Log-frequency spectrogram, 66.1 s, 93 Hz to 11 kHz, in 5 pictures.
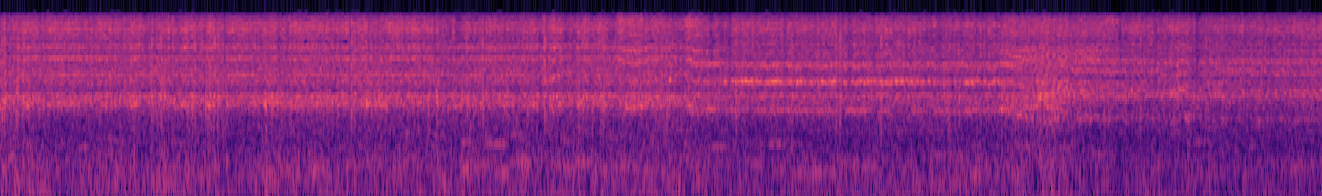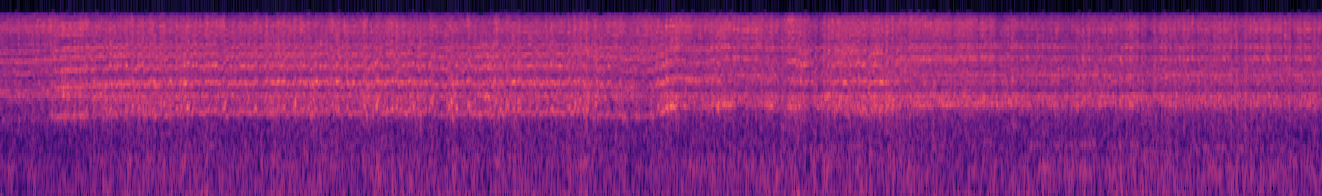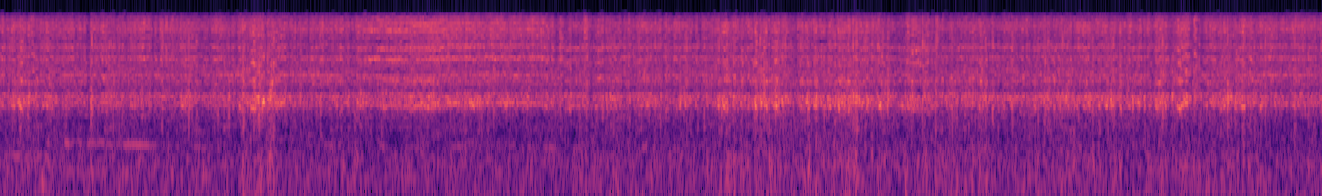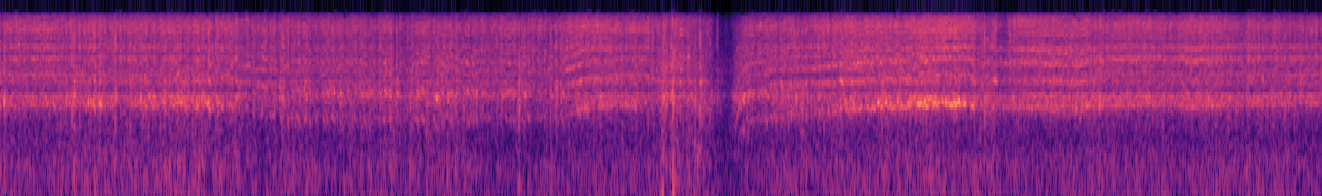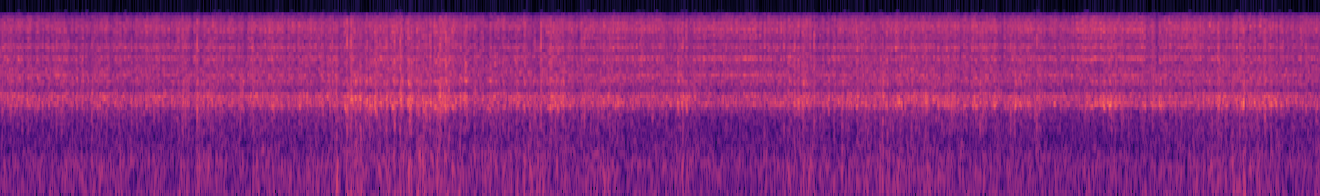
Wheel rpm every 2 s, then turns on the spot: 230, 230, 230, 210, 200, 170, 160, 160, 160, 170, 220, 230, 230, 230, 230, 230, 230, 230, 230, 230, 230, 170, 190, 140, 210, 230, 230, 230, 230, 230, 230, 230, 230.
none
